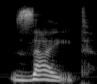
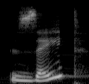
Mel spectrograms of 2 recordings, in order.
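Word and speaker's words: זית: The next word for today is zait.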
